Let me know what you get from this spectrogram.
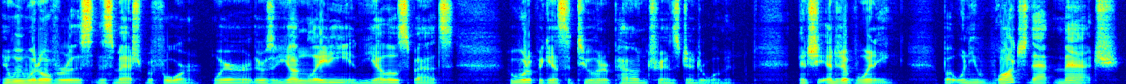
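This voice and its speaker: Guy doing a solo podcast rant, super gravelly voice, kinda hoarse, lots of ums. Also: fairly low pitch, darkish tone. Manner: earnest, measured, halting with fillers. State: hoarse, losing his voice. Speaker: podcast host. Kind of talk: solo opinion monologue.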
